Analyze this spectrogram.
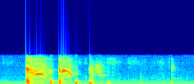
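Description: Three rough, loud coughs from one person come in quick succession, each a short harsh burst. A few faint, brief sounds follow in the quiet afterward.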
